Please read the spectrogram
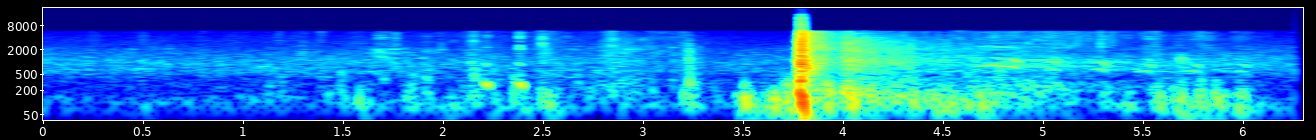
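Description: A firework exploding under a pumpkin with one sharp, loud bang about four seconds in, blowing the pumpkin apart, followed by a fading rumble.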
